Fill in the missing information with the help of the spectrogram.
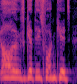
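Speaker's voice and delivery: high mock neighbour growl; angry neighbours. Neighbours with flashlights chasing kids, mock angry. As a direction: ham up the furious neighbours. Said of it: "and they're like".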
